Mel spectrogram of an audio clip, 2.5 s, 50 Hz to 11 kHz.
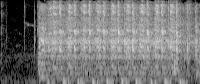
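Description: A GY6 scooter engine fires up by remote start after a brief quiet moment, then settles into a loud, steady, rapidly pulsing idle close by.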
